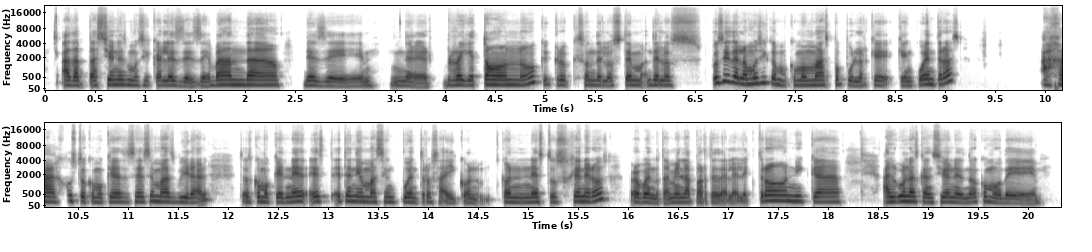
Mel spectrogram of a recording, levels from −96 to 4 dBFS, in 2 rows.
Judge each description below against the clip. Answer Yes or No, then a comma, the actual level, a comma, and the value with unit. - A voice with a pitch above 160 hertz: Yes, high, 190 Hz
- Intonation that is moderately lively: No, narrow, 2.0 semitones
